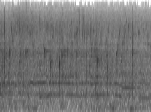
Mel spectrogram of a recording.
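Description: Onions frying in a pot for a South African crab curry: a dense, continuous close sizzle and crackle with small popping bursts throughout, no voices.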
